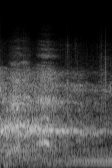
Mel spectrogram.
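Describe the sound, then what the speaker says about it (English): Car tires skid and squeal loudly as the vehicle twists and swerves, a sustained screech that wavers in pitch over a low engine rumble, a radio-drama sound effect. "The car twisted and swerved."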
